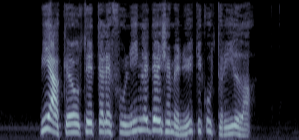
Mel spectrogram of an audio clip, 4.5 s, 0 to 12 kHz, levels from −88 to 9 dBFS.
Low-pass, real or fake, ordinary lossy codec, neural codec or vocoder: 10.8 kHz; fake; Opus, 32 kbps; vocoder, 24 kHz, 100 mel bands, Vocos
